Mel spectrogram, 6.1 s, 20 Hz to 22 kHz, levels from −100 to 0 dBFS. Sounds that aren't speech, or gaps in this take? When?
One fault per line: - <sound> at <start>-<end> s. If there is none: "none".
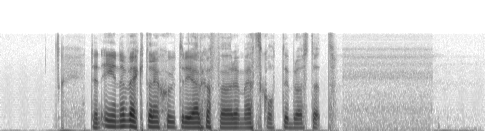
none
